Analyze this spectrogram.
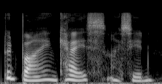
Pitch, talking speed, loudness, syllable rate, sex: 200 Hz, 220 wpm, -19 LUFS, 4.1 syllables/s, female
